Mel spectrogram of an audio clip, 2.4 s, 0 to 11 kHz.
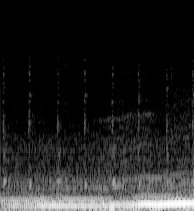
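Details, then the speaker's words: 2022 McLaren GT idling at a stop with a steady low hum, the known McLaren power steering whine, less noticeable when moving. "All these McLarens have that sound when it's not so noticeable when you're moving, but when you're at a stop, it's this little hum. It's really annoying."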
